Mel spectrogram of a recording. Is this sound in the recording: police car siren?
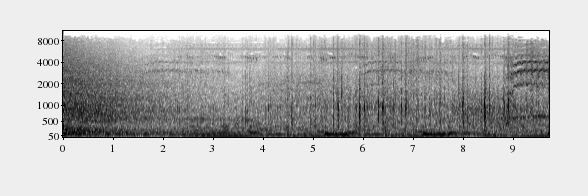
no

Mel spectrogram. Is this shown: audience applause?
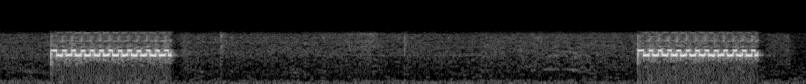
no

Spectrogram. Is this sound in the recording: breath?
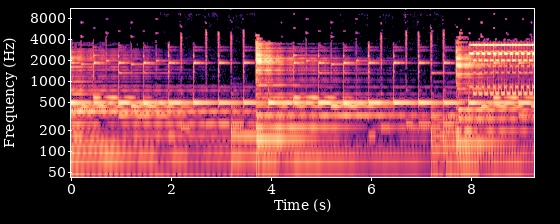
no

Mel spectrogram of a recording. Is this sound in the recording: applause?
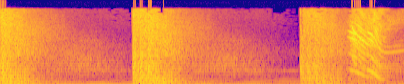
no

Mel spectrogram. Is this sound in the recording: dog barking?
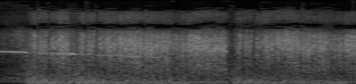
no

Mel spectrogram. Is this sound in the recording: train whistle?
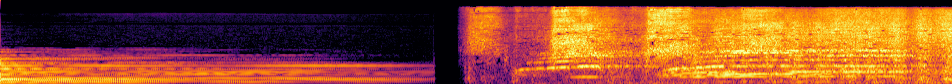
yes

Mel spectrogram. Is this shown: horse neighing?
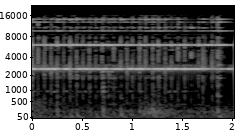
no

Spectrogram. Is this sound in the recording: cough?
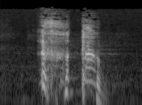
yes

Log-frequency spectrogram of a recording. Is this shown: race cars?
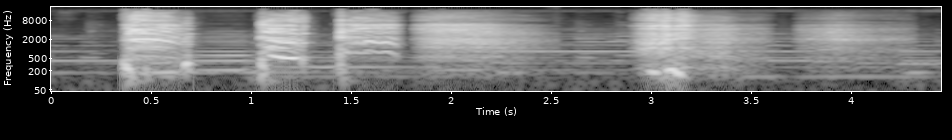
no

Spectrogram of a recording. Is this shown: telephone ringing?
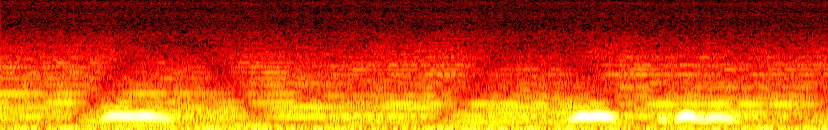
no

